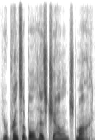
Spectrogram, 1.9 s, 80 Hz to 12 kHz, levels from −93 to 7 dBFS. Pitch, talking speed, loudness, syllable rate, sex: 105 Hz, 155 wpm, -17 LUFS, 5.3 syllables/s, male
